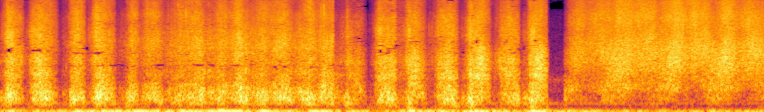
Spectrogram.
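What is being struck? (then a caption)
Suede leather boot scrubbed with a bristle brush. A wooden bristle brush loaded with foamy shampoo scrubs the outer suede of a hollow brown Levi's vintage suede leather boot, resting on a towel, near the zipper and shaft. Irregular back-and-forth brushing strokes make a bright, hissy rubbing sound with a wet, foamy texture. After a brief pause near the end, the scrubbing continues as a steadier, smoother rub.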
